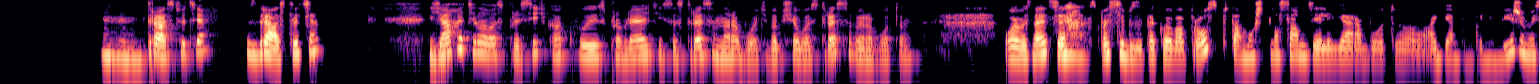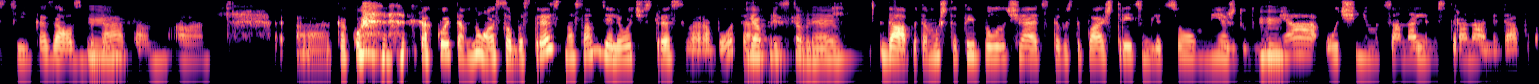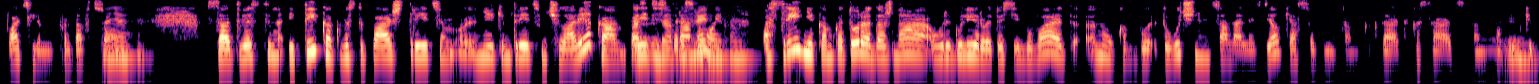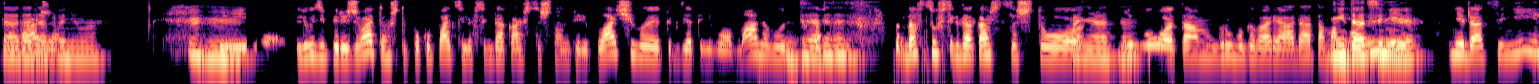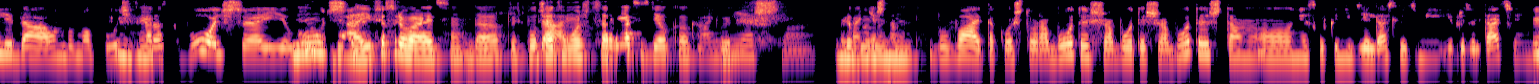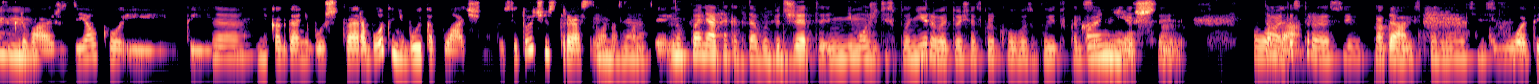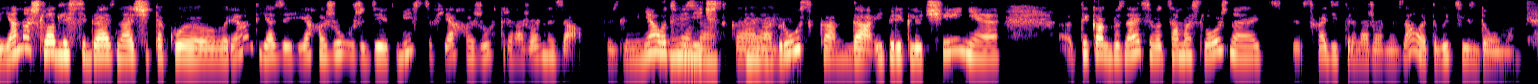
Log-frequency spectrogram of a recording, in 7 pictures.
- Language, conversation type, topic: Russian, unstructured, Как ты справляешься со стрессом на работе?
- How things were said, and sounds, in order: chuckle; laughing while speaking: "какой"; tapping; laughing while speaking: "Да-да-да, да"; other noise; laughing while speaking: "лучше"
